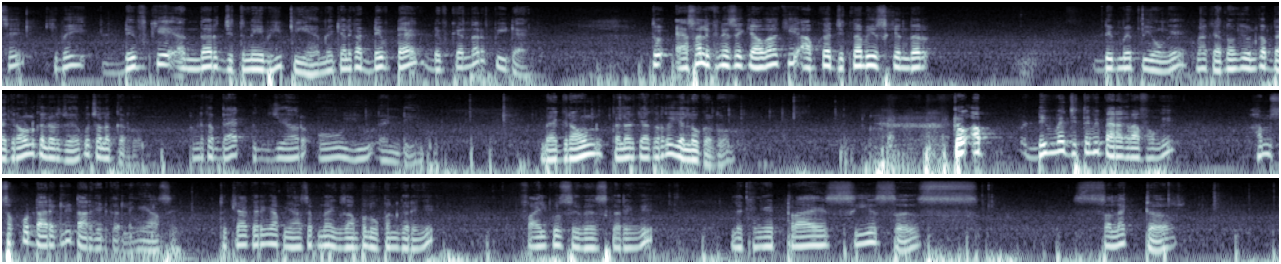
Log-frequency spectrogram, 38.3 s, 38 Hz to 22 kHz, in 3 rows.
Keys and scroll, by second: 27.3 ctrl+s, 29.9 ctrl+Tab, 30.8 alt+f, 30.9 alt+秄.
